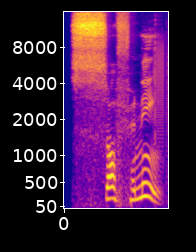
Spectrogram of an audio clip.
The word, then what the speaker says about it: softening: आप ऐसे पढ़ रहे होंगे सफ्टेन, लेकिन सॉफ्टेन ये गलत उच्चारण है। क्या पढ़ेंगे? सॉफन, सॉफन। क्या पढ़ेंगे? सॉफन, सॉफन। SOFTENING। क्या पढ़ेंगे इसको? सॉफनिंग, सॉफनिंग पढ़ेंगे।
